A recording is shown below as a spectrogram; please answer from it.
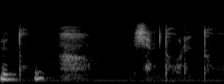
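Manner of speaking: whispering. Speaker naming things she loves, whispering. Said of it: "Désolée, je chuchote".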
